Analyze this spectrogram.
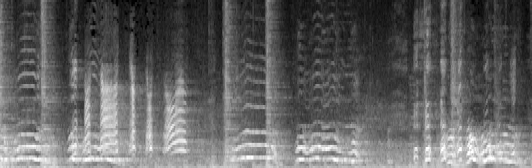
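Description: A dog barking along in pitch to a strummed acoustic guitar, picked up close by a microphone on its collar. The short, pitched barks rise and fall and come several to a second, over steady guitar chords.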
